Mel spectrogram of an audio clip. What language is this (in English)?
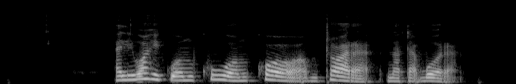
Swahili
